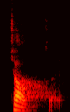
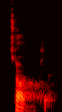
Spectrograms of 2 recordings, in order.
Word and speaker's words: chocolate: even odd for example the word chocolate in english is a true syllable words with stress on the first syllable chocolate chocolate however this international word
